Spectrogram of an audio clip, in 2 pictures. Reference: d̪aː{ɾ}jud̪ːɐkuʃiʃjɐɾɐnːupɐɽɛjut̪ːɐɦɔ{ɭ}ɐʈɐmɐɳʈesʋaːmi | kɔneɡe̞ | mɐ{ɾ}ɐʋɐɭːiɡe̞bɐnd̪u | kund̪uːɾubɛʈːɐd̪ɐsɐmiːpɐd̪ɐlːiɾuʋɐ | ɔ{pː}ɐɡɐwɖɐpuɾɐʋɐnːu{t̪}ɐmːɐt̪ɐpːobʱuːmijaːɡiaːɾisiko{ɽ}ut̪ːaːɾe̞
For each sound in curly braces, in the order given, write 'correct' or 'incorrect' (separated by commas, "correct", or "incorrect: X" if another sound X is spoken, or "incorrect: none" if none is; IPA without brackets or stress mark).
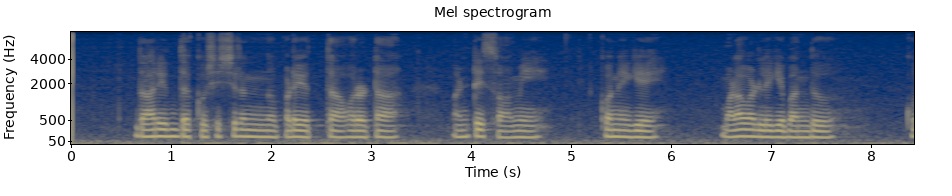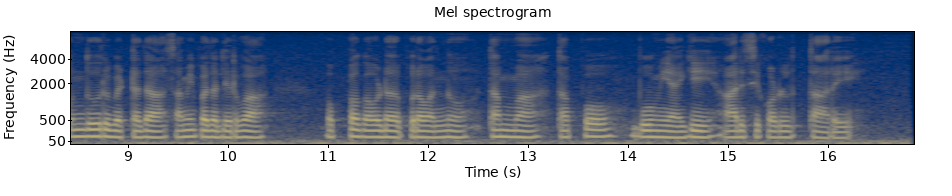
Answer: correct, incorrect: ɾ, incorrect: ɭ, correct, correct, incorrect: ɭ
